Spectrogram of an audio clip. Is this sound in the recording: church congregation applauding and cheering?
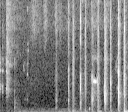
no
